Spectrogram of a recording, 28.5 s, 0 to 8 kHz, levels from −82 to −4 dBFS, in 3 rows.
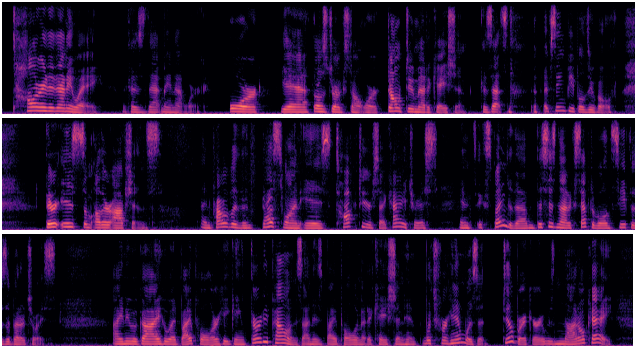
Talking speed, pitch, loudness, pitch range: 170 wpm, 180 Hz, -35 LUFS, 160-220 Hz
